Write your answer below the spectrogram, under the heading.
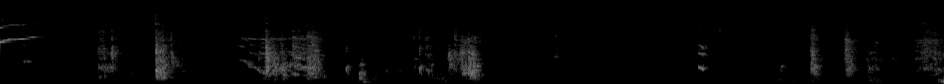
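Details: Cavalier King Charles Spaniel puppies from mothers Robin and Myra, indoors on a chilly late-October morning: high, squeaky whines and short yelping bursts in irregular clusters, some thin whistled notes, separated by quiet gaps with faint low background hum.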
